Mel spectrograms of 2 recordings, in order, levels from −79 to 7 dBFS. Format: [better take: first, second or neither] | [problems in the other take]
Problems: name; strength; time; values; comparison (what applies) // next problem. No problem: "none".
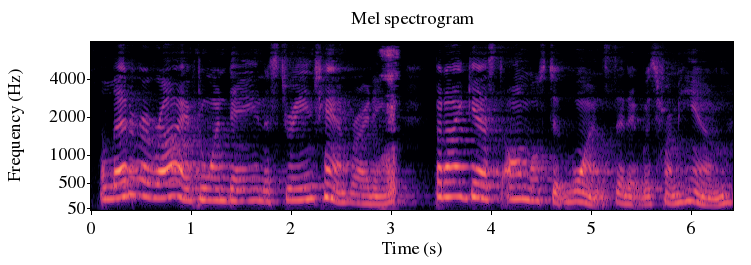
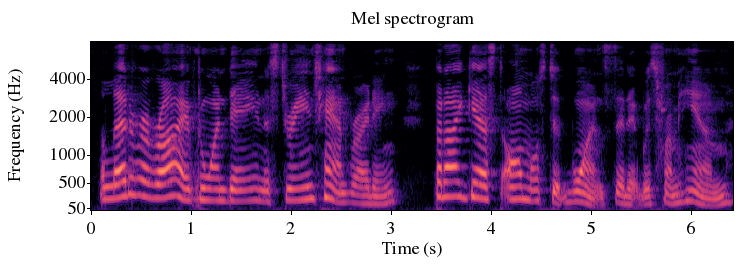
second | background sound (Writing); 20 dB below the speech // room echo; dies away in 0.9 s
